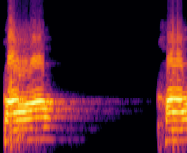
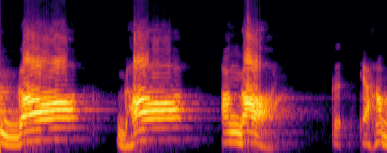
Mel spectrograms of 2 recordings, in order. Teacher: तो निकट जब आ जाती है तो जो हम सांस फेंक रहे हैं तो इसमें कंपन होने लगता है स्वर तंत्री में। तो क ख में कंपन नहीं होता है बोलने में, लेकिन ग, घ और अंग बोलने में कंपन होता है। तो क ख को अघोष बोलते हैं, अघोष, उसमें घोष नहीं है, कंपन नहीं है।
